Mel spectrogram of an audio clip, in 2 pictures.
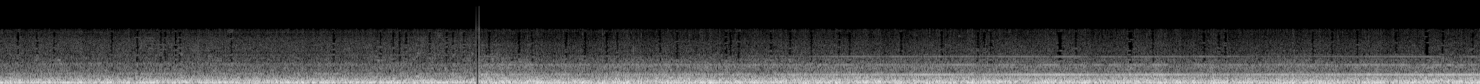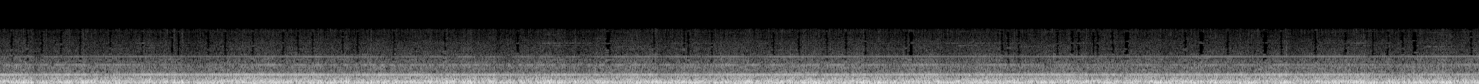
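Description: Airbus A319 cabin noise: a steady low rumble of engines and airflow with a whining engine tone that strengthens, gaining a higher whine about eight seconds in. A single click a few seconds in.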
